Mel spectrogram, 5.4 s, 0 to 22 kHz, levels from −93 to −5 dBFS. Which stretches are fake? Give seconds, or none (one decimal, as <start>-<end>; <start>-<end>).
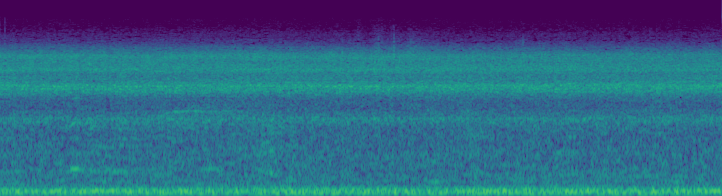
4.3-5.0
